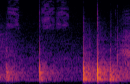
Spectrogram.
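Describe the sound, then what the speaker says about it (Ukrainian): A pen writes an answer by hand during a sixth-grade maths exercise, making a few short scratchy strokes spaced apart, close and fairly quiet with no talk. "Зараз записуємо відповідь."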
